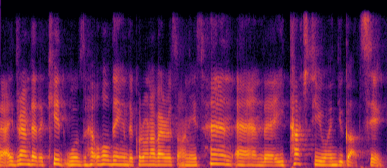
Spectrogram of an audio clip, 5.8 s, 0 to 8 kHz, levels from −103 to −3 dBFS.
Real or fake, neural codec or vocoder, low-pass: fake; vocoder, 22.05 kHz, 80 mel bands, WaveNeXt; 7.2 kHz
